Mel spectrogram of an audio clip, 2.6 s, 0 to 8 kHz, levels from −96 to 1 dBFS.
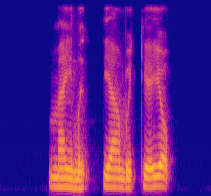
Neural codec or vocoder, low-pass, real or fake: autoencoder, 22.05 kHz, a latent of 192 numbers a frame, VITS, trained on one speaker; 7.2 kHz; fake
